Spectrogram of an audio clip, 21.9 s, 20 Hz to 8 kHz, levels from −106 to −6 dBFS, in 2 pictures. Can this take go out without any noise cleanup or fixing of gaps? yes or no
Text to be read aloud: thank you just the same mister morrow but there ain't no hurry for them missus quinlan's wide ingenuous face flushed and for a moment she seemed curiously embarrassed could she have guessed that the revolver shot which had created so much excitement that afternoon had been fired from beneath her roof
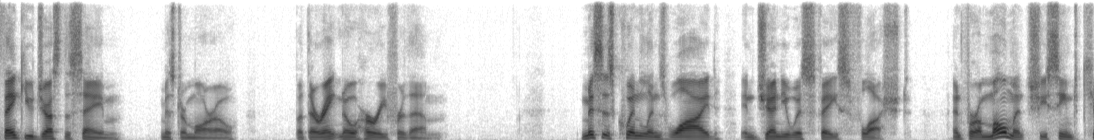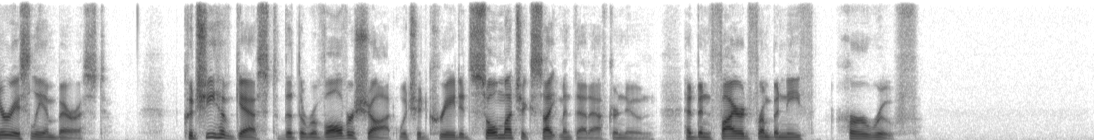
yes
